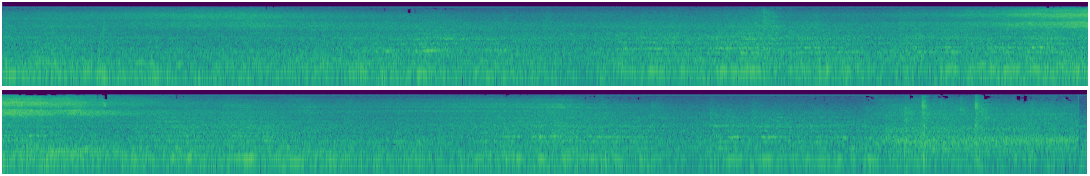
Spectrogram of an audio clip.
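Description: Electric multiple-unit passenger train running along the platform, with a steady hum under the general noise of the train.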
